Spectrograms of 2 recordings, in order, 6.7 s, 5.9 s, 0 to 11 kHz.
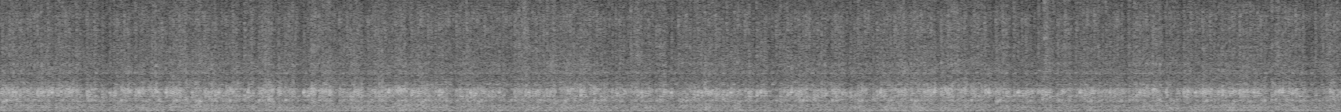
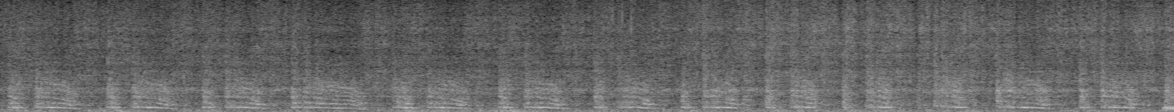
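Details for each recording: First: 6.5 turbo diesel first started after sitting about four to six years, low on coolant: steady even diesel clatter at idle with no misses or stumbles; settled into a smooth idle, though a coolant leak was found. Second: 1994 6.5 turbo diesel first start after sitting four to six years: slow, uneven chuffing about twice a second as it struggles to catch, sounding low on compression; it later fired and smoothed out, a hard start.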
